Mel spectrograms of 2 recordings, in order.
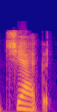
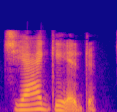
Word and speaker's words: jagged: 好，我们把这个单词变形啊，给它加一个 G 再加 ED, 也就是双写 G 加 ED 啊，它的读音并不是 jagged, 而是 jagged, jagged, J-A-G-G-E-D, 哇，我差点读成了 J-A-G-G-E-D 啊 J-A-G-G-E-D, 有的时候脑子它会突然大错线。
